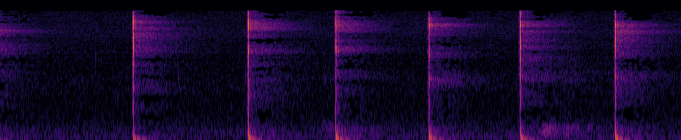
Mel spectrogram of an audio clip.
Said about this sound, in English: We have quartz locked time here in the material world. Like this clock is just ticking.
